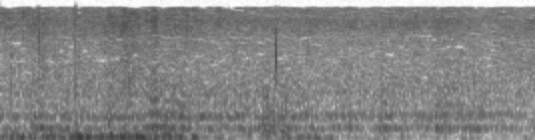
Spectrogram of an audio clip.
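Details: Mosquitoes in Yakutia: a steady, thin, continuous whine under low rumbling wind and handling noise.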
